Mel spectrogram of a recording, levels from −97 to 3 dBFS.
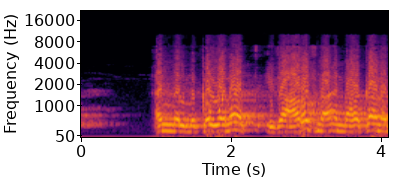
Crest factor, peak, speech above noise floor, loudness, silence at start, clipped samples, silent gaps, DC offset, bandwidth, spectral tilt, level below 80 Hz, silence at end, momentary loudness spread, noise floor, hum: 6 dB; -14 dBFS; 43 dB; -20 LUFS; 0 s; under 0.1%; none; under 0.1%; 10.5 kHz; -5.5 dB/octave; -52 dBFS; 0 s; 5 LU; -62 dBFS; none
